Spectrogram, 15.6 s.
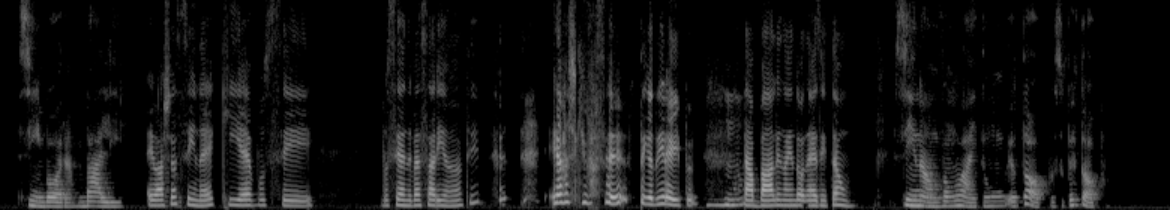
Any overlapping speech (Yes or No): No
